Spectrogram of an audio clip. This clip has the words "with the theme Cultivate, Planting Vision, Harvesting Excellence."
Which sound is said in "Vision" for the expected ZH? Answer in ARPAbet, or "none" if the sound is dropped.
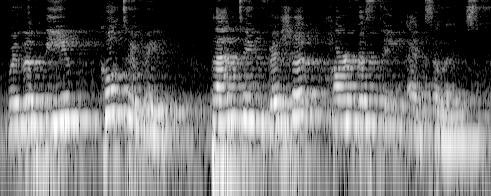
SH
